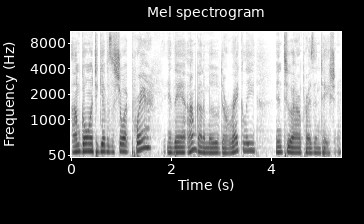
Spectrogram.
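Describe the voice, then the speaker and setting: A man with an American accent, fairly high-pitched, with a dark, mellow tone, ordinary pitch variation and a moderate pace. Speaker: city finance official. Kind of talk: public presentation. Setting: town hall meeting with audience.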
